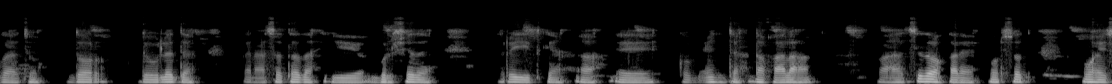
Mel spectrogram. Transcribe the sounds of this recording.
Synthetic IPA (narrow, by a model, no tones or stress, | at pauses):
ɣaːt̪ʰɔ | d̪ɔːr | d̪ɔwlɐd̪ɐ | ɡ̥ɐnɑʕsɐt̪ʰɐðɐijɞbʊlʃɐðɐ | rɛjɪd̪kʰɐɐhɛːkʰʊbʕɪnt̪ʰɐɖɑqɑːlɐɦɐ | wɑħɑsɪðɔːkʰɐlɛfʊrsɐd̪ʊhɛjs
